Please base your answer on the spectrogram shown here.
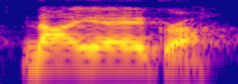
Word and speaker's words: Niagara: Niagara there are three sounds. Nagra Niagara Niagara. The view of Niagara Falls is absolutely breathtaking. Did you know that Niagara Falls is in both the United States and Canada?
